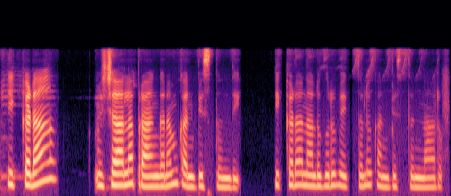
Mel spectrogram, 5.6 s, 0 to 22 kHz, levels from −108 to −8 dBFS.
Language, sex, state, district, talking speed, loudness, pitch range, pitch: Telugu, female, Telangana, Mahabubabad, 85 wpm, -18 LUFS, 205-235 Hz, 215 Hz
